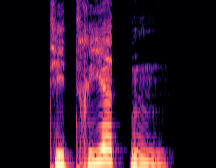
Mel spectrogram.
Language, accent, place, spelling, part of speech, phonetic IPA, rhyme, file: German, Germany, Berlin, titrierten, adjective / verb, [tiˈtʁiːɐ̯tn̩], -iːɐ̯tn̩, De-titrierten.ogg
- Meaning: inflection of titriert: 1. strong genitive masculine/neuter singular 2. weak/mixed genitive/dative all-gender singular 3. strong/weak/mixed accusative masculine singular 4. strong dative plural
